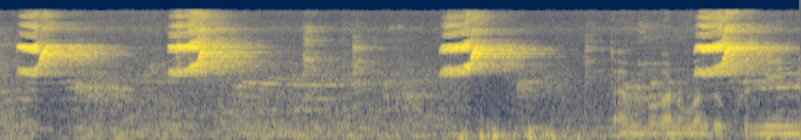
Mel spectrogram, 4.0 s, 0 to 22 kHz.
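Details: White-rumped shama from Indonesia, an F-series bird singing tembakan phrases taken from wild forest shamas: four loud, sharp upswept whistled bursts about every 1.2 seconds, with a faint low murmur between them.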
